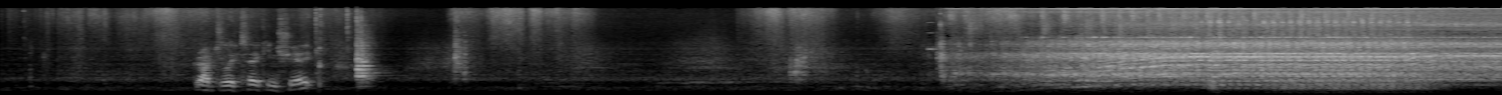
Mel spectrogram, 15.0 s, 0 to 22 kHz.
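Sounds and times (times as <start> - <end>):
mini lathe spinning up: 9.4 - 15.0.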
